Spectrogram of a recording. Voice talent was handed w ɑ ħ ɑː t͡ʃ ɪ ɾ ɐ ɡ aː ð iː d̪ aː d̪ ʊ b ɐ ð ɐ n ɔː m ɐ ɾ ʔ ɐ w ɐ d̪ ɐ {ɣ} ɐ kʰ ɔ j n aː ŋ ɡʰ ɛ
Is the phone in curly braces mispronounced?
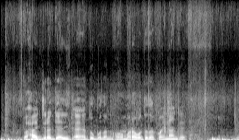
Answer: yes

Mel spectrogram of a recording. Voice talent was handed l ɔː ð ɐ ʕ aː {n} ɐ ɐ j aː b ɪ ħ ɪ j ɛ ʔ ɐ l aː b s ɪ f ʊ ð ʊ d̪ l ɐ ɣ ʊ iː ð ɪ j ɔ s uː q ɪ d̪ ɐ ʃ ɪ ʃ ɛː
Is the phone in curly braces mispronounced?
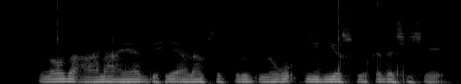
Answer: no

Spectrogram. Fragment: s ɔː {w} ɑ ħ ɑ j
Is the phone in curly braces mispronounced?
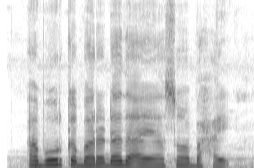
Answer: yes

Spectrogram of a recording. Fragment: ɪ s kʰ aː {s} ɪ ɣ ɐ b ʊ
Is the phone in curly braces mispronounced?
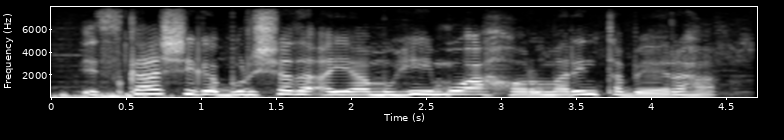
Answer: yes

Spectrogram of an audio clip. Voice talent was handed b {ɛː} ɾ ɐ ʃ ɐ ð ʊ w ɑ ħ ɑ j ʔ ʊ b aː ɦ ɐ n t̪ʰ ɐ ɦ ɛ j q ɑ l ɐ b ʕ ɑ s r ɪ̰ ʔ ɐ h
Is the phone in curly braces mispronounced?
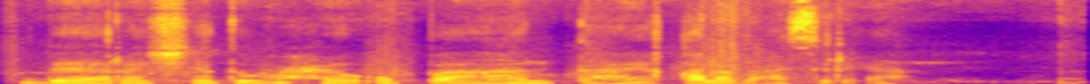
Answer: no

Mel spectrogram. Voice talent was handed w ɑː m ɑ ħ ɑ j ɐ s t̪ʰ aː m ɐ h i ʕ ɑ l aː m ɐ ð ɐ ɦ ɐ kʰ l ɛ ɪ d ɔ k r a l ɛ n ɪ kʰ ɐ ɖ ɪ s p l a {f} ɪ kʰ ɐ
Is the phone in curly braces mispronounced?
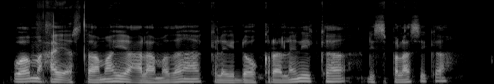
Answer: yes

